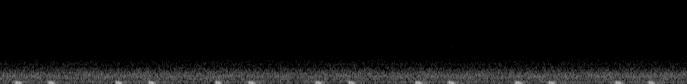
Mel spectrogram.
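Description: Regular double thuds, roughly 60 per minute, muffled beneath a soft continuous rushing hum, as a mother's heartbeat sounds from within the womb.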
